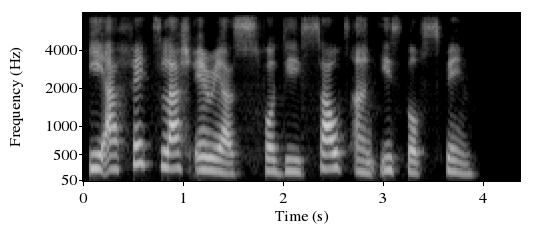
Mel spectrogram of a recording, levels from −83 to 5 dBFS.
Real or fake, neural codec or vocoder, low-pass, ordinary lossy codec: fake; autoencoder, 48 kHz, 32 numbers a frame, DAC-VAE, trained on Japanese speech; 7.2 kHz; none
